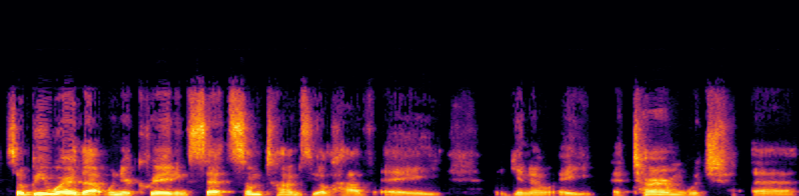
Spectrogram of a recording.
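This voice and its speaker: Slow, gravelly man teaching onscreen. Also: lowish voice. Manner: relaxed, informal explaining while clicking. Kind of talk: screen-recorded software tutorial.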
